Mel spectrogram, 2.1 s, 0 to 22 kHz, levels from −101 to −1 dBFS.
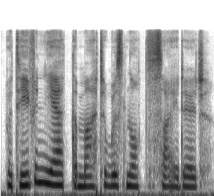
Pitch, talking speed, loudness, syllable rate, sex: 220 Hz, 225 wpm, -16 LUFS, 5.9 syllables/s, female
